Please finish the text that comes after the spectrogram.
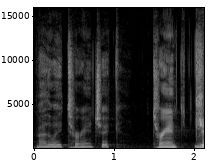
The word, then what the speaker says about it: Turachnik: Joining me, as I mentioned, from up there in the central region of Illinois, Coach Terranchic. Did I pronounce that right, by the way? Tarantic.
